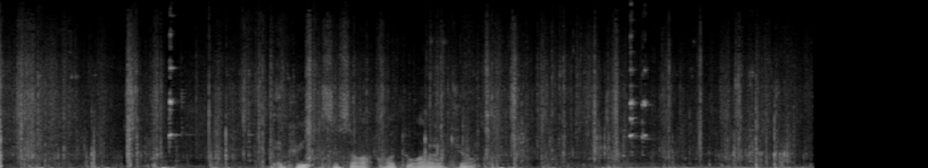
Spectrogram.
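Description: Footsteps crunch through dry leaves on a path.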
